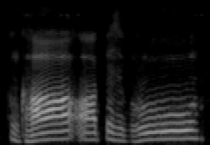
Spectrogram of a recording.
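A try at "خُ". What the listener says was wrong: বাংলা পড়ছেন, ঘ বলছেন, খ, খ অউপেশ খু,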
